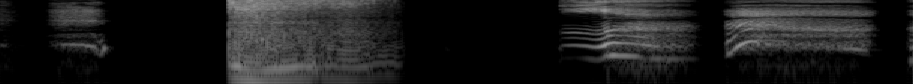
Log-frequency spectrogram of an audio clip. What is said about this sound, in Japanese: どうしよう、楽しくなってきちゃった。臭いおならいっぱいいっぱい出すのめっちゃ楽しい。お腹の中のニンニクが大暴れしてガスをたくさん作っちゃってるんだ。お腹の中でガスがどんどん作られていっちゃうよ。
